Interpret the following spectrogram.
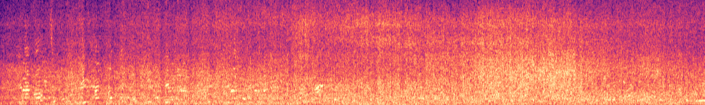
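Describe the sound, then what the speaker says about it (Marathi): Large, dangerous sea waves surging knee-deep at the shore on a coastal motorbike ride toward Somnath, heard as a loud, unbroken roar of churning water and wind that fills the whole stretch without pause. "कशा लाटा आहेत, भयंकर लाटा आहेत लाटा."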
